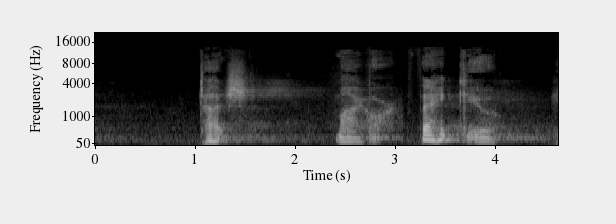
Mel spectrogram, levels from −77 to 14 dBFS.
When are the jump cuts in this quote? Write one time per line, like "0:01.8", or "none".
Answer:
0:03.1

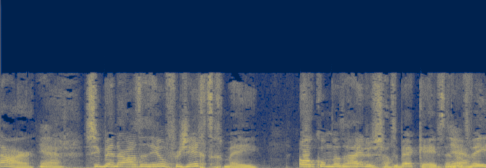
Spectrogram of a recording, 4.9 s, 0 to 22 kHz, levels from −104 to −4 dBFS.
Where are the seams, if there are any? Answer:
0:03.9

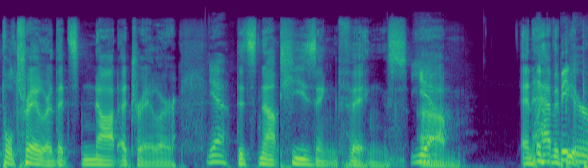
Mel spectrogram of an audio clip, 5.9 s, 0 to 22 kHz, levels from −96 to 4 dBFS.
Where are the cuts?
0:01.3
0:02.8

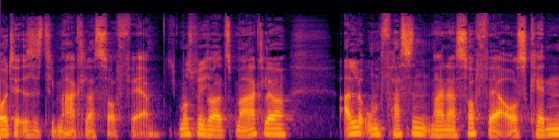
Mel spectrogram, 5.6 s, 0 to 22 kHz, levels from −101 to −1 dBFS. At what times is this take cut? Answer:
0:02.1
0:04.3

